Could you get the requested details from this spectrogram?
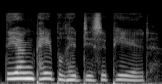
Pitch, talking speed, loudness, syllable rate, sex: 220 Hz, 185 wpm, -17 LUFS, 6.4 syllables/s, female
